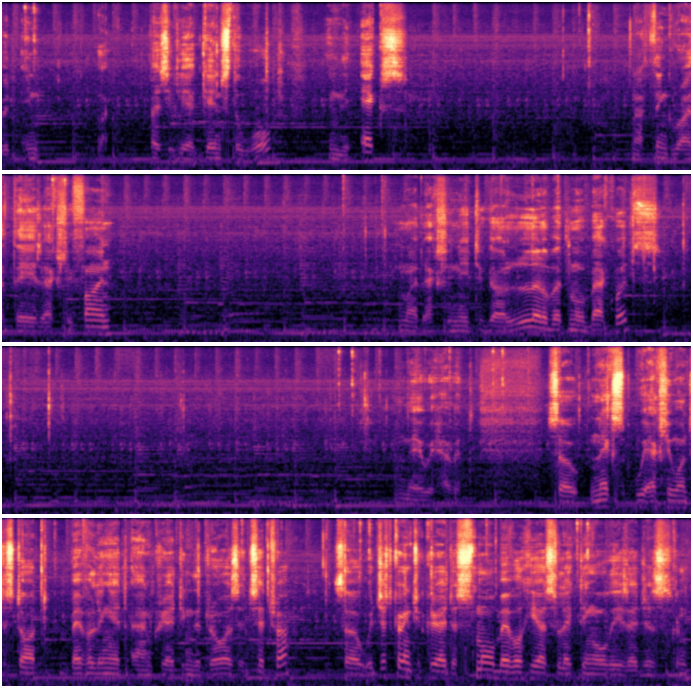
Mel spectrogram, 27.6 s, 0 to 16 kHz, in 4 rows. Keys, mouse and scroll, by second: 0.1 click, 0.9-1.9 scroll up 4, 1.9 g, 7.6 scroll down 5, 7.8-10.2 middle drag, 10.2-10.6 scroll up 6, 10.6-13.0 middle drag, 13.0 g, 17.4 scroll down 3, 17.5-18.6 middle drag, 18.6 click, 19.0-19.8 middle drag, 19.8-21.1 scroll up 7, 21.1-21.4 shift+middle drag, 21.4-21.9 scroll up 3, 21.9-22.6 scroll down 4, 22.6-24.2 shift+middle drag, 24.2 click, 24.8 Tab, 25.2 shift+middle click, 25.5-25.8 scroll up 5, 26.3 alt+click, 27.3 alt+shift+click.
